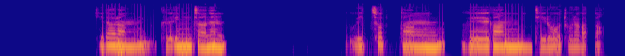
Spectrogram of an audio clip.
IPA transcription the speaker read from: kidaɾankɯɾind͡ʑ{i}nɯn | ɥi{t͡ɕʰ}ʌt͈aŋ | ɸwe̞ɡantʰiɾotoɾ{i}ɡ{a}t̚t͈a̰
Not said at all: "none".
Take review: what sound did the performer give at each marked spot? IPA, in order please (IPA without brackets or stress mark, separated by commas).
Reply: a, t͡ɕʰ, a, a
